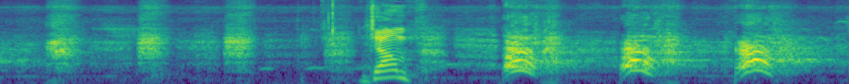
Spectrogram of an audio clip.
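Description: Rottweiler barking, about four loud barks roughly half a second apart in the second half, after softer huffs in the first half.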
